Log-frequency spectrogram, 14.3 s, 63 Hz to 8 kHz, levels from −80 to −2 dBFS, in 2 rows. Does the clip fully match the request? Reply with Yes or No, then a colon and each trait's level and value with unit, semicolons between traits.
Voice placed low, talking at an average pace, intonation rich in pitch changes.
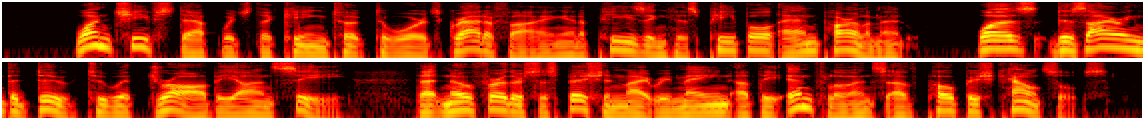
Yes: low, 105 Hz; average, 145 wpm; wide, 7.3 semitones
